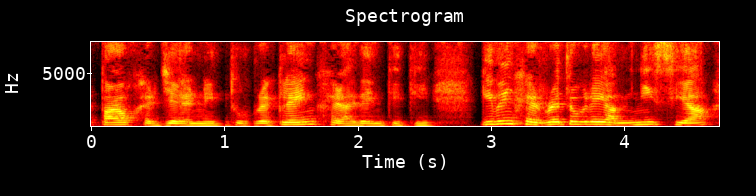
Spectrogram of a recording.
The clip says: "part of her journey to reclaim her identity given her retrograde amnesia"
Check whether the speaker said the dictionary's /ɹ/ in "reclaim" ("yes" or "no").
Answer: yes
